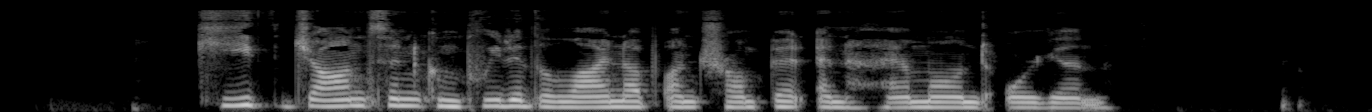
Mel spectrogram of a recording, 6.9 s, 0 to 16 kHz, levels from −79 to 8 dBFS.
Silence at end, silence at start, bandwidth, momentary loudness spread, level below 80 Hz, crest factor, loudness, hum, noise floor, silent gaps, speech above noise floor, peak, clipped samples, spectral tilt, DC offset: 1.3 s; 1 s; 11.5 kHz; 6 LU; -58 dBFS; 16 dB; -20 LUFS; none; -78 dBFS; none; 58 dB; -6 dBFS; under 0.1%; -6.5 dB/octave; under 0.1%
